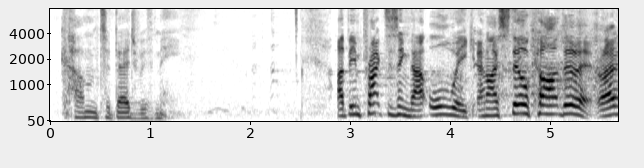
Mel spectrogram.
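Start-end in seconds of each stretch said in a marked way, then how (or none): 0.1-1.3 put-on, would-be sultry, seductive voice. Retelling what Potiphar's wife says to him, mock-seductive voice. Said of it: "who in a seductive voice, out of nowhere, simply says".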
